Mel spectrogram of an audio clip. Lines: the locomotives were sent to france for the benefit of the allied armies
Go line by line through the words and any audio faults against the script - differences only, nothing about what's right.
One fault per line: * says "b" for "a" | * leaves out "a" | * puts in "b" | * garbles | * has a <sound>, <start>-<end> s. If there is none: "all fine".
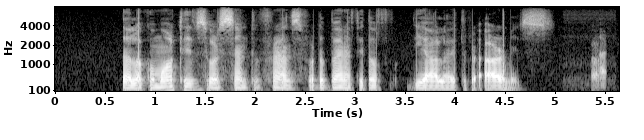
* has a laugh, 5.4-5.5 s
